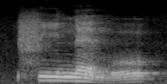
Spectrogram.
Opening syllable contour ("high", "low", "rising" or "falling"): high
